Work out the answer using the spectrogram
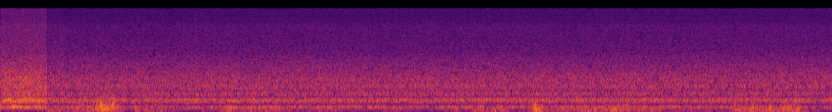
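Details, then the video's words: Honeybees swarming while being captured in an empty hive; a steady, humming drone runs throughout, broken by a few dull knocks or thumps near the start and around the middle. "How to Capture a Honeybee Swarm"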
